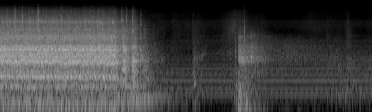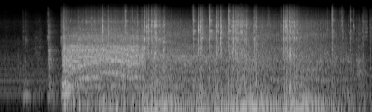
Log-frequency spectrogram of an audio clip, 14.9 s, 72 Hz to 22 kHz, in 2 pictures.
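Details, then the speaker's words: Cold Oliver 77 tractor in winter after points were filed, cranking then catching roughly, surging and fading away; hard starting, owner suspects not enough fuel, possibly frozen fuel, and earlier thought it flooded. "Thinking that's a fuel thing. I might have to give this up for today, I don't know."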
